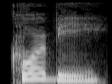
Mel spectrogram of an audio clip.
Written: corbie

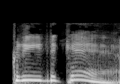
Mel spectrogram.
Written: cri de coeur

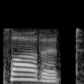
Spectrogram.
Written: plaudit

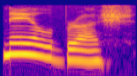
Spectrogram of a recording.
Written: nailbrush

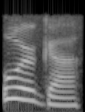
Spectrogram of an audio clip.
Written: Urga

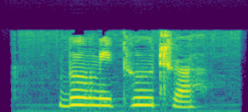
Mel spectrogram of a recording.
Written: bumiputra

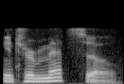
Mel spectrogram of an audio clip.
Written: intermezzo

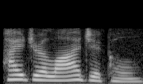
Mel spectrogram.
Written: hydrological

